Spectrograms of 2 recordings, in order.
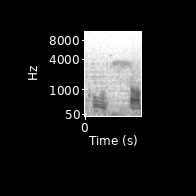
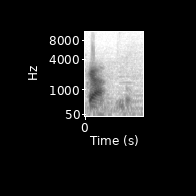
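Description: First: The first vowel sounds like 'oo'. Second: The first vowel sounds like 'ah'. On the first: This is the plain Italian reading of the spelling. "qui uno lo leggerebbe Cusso" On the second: This is the American-style reading of the spelling. "lo facevo diventare all'americana, la U la facevo diventare A"

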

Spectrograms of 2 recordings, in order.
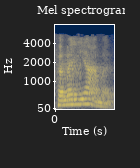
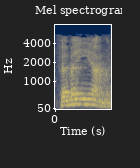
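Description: Both takes have the same delivery.

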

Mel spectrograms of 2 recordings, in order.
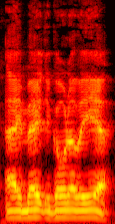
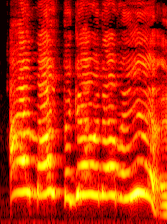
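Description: First: It is said in a grown man's voice. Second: It is said in a young boy's voice.

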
